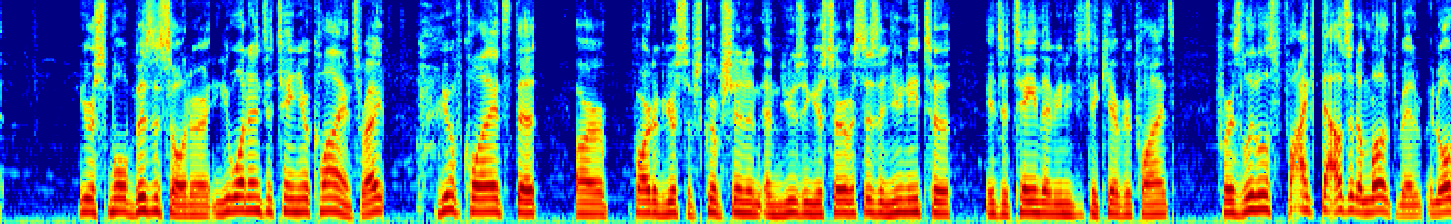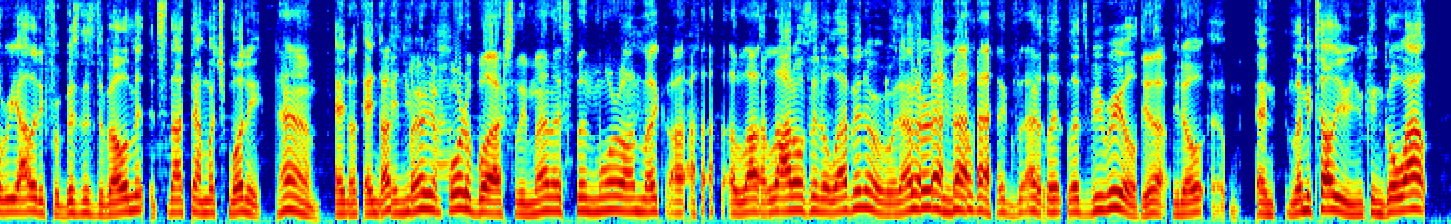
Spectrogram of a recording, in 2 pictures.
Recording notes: Based in Miami FL. Record this podcast on his yacht.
